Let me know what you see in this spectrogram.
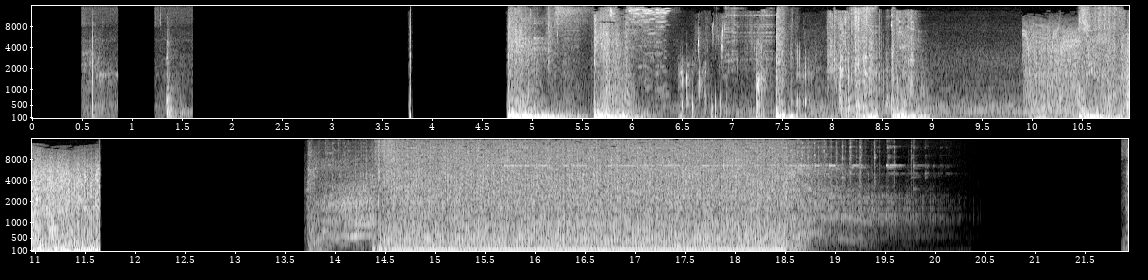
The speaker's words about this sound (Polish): Słyszycie ten odgłos upadających łusek?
